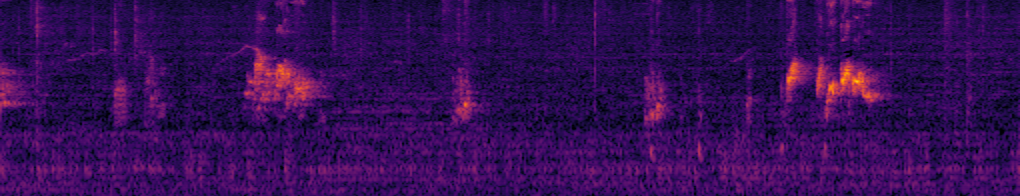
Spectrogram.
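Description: A small caged bird chirps in short bursts, close by.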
